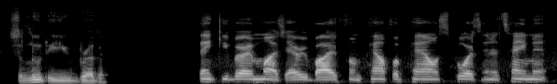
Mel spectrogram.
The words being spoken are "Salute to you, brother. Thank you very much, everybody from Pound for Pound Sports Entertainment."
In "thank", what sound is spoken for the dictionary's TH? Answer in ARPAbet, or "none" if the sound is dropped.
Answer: TH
